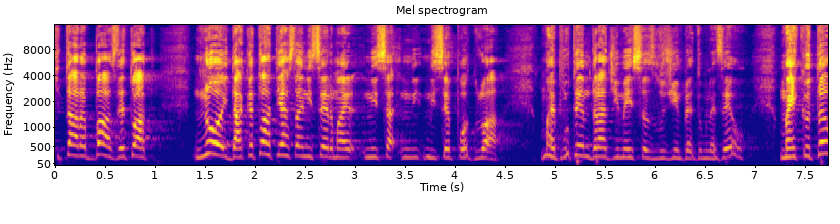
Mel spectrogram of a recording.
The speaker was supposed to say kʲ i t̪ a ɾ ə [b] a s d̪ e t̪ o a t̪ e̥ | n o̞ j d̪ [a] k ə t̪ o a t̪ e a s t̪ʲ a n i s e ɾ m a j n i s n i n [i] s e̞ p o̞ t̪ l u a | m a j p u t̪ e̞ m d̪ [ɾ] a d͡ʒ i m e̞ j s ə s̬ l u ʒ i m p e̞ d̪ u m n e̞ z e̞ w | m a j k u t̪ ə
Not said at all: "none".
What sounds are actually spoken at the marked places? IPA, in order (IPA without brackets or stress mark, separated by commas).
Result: b, a, i, ɾ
